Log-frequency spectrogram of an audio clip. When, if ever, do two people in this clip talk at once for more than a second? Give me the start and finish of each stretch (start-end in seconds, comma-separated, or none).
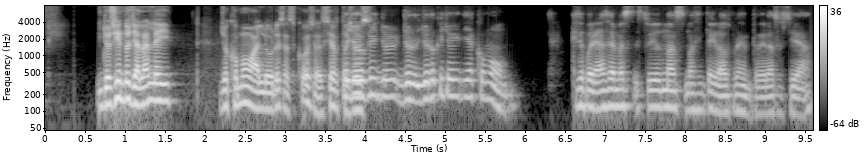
none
